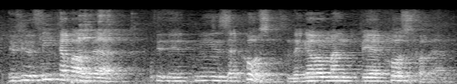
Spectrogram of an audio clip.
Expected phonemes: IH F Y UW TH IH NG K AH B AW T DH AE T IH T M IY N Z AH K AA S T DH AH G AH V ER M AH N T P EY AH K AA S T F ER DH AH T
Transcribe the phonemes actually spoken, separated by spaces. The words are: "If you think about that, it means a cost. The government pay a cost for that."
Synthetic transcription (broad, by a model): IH F Y UW TH IH NG K AH B AW T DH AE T IH T M IY N Z AH K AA S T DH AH G AH V ER M AH N T B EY AH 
